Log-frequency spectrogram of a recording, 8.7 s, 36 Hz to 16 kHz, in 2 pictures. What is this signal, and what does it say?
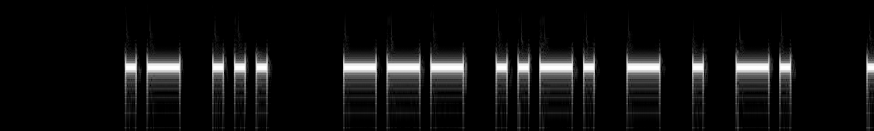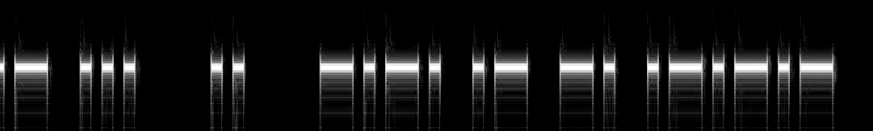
Morse code, heard as a keyed tone, about 22 wpm, 700 Hz. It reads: AS OFTEN AS I CAN.
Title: Sentences from Top 1000 Words - Review Part 1 - 22wpm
